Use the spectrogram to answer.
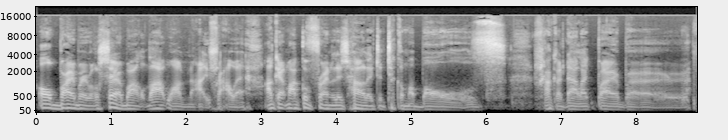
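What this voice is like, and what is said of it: Austin Powers character impression. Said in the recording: “your faultless Austin Powers impression”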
